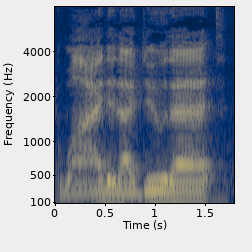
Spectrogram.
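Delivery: slow, sluggish regretful groan of a question; groggy regret. Retold or imitated. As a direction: drag it out, full of regret. Regret after junk-food binge.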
